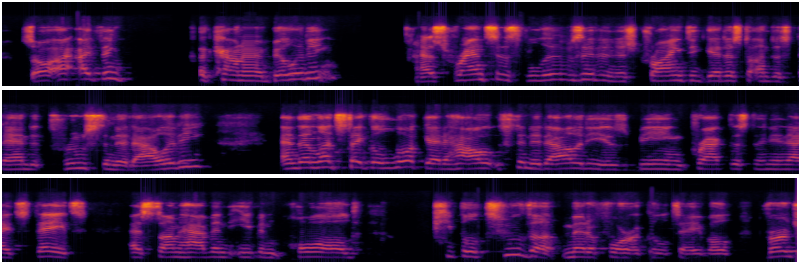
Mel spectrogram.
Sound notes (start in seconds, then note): none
